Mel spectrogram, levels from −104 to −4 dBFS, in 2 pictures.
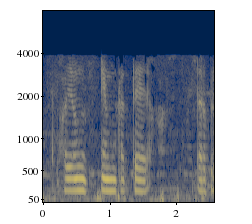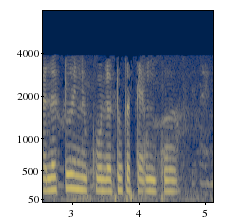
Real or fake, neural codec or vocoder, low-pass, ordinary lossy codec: fake; codec, 16 kHz, 4 kbps, X-Codec, HuBERT features, trained on general audio; 7.2 kHz; AAC, 16 kbps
